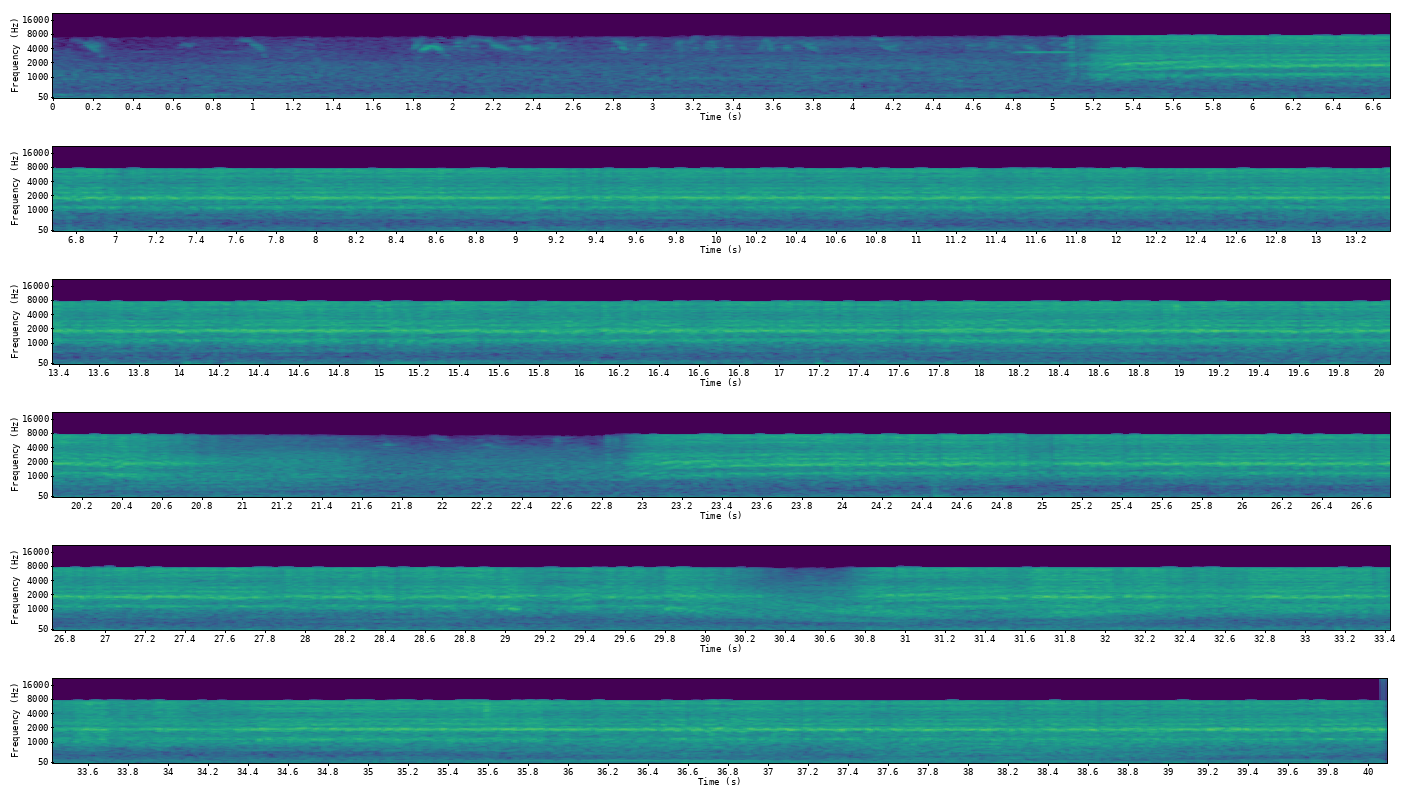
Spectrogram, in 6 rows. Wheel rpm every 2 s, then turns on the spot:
0, 0, 40, 150, 160, 160, 160, 160, 160, 160, 50, 60, 160, 160, 130, 80, 160, 160, 160, 160.
none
